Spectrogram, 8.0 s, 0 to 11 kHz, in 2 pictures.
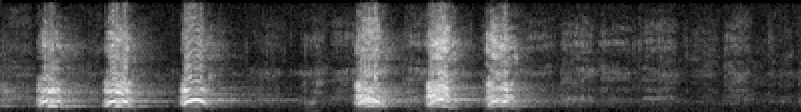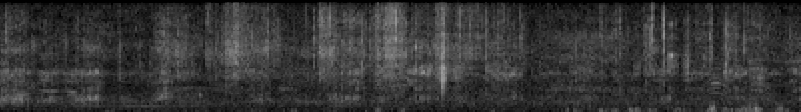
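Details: Mazovia dogs, 2021, barking: two quick triplets of loud barks open the recording, followed by quieter rustling and low background noise.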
